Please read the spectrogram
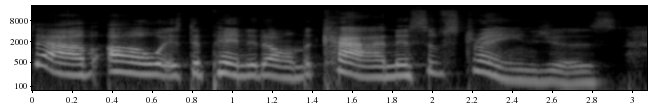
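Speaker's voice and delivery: Southern accent, sweetly put on. Reviewer tossing off a quick Southern accent. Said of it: "I always love me a good Southern accent".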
